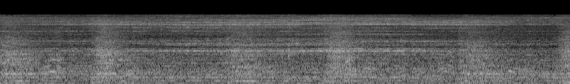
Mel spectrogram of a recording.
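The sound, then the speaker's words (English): A heritage steam train, engine 6A, rolls by while people take photos, a continuous loud rumble with high metallic wheel squeal and periodic surges roughly every second or so. “Yes, it's Puffing Billy again. Everyone's taking photos. It's engine 6A this time.”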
